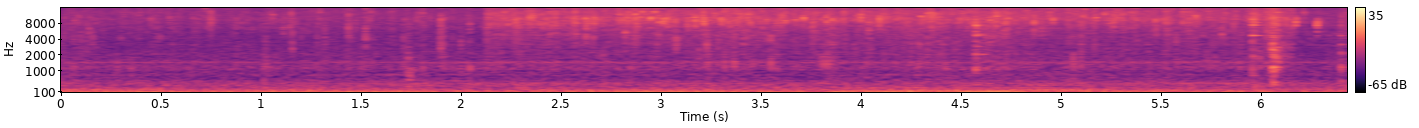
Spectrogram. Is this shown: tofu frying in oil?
yes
